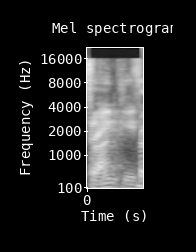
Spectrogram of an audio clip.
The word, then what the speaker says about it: Frankie: Frankie. Well, but Frankie. It's more American word anyway.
